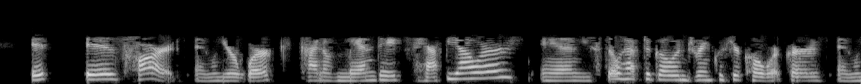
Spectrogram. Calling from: Madison, Wisconsin, United States; I'm calling from Madison, Wisconsin.

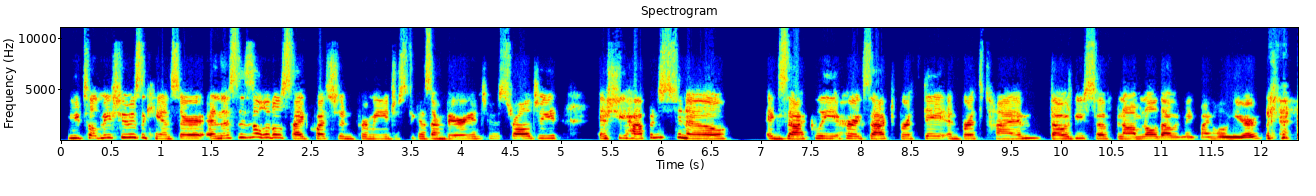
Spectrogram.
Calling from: Pensacola, Florida, United States; But I am calling from Pensacola, Florida.

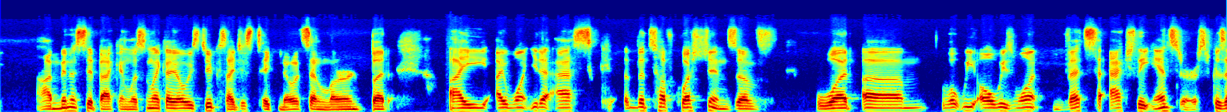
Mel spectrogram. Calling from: New York City, New York, United States; Hi there, I'm joining you from New York City today.

